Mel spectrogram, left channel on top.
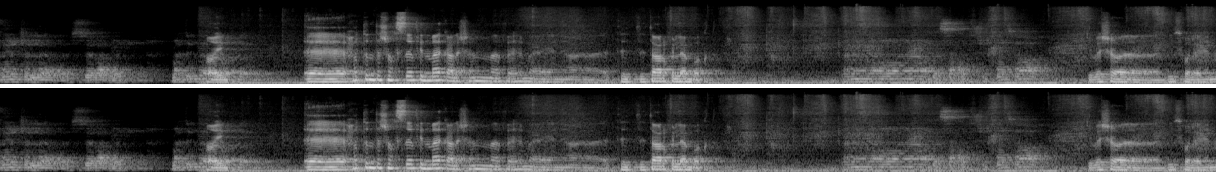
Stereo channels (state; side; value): identical; both; correlation 1.00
